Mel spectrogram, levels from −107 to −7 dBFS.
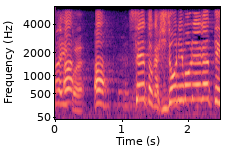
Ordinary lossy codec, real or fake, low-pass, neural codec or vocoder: none; real; 5.4 kHz; none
